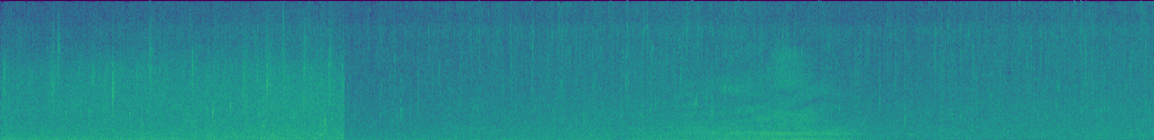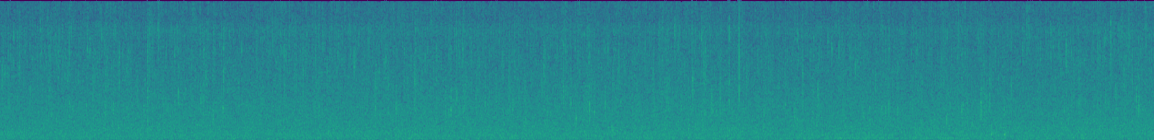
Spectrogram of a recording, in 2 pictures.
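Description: Steady rain falling, louder for the first four seconds and then dropping suddenly, with a brief swell about ten seconds in.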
